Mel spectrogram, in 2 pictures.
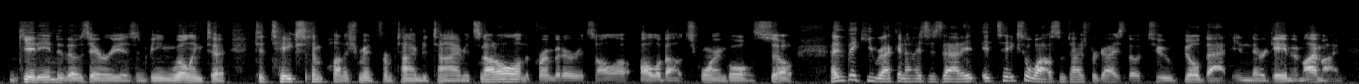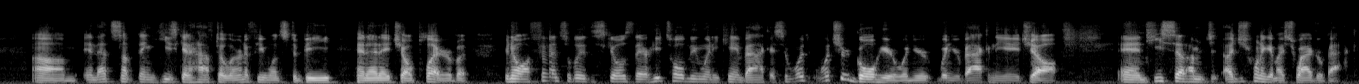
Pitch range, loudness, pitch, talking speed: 100-130 Hz, -23 LUFS, 110 Hz, 245 wpm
